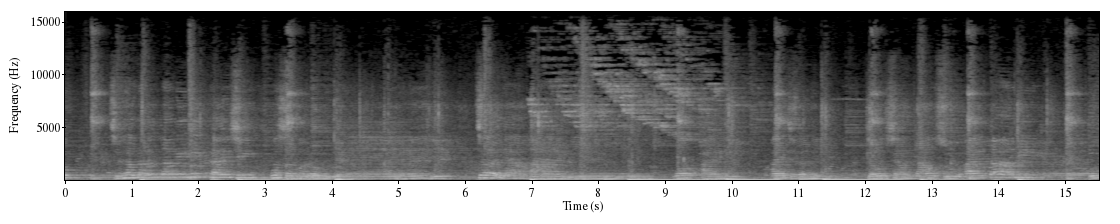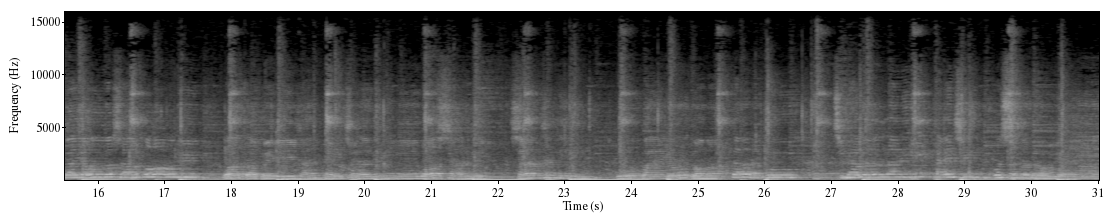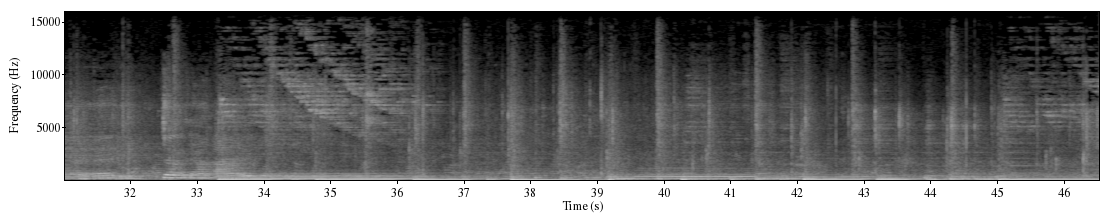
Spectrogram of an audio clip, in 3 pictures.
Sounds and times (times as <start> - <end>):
Inside, large room or hall: 0.0 - 46.5
Music: 0.0 - 46.5
Singing: 0.0 - 46.5.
